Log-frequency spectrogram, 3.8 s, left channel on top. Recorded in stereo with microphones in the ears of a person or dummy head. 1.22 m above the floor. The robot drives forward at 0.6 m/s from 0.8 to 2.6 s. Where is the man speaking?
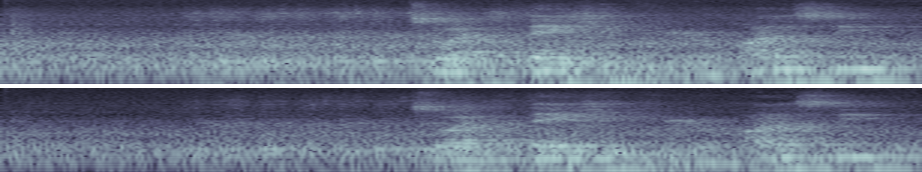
55° left (ahead or behind), 2.0 m; by 3.8 s 45° left (ahead or behind), 2.5 m.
